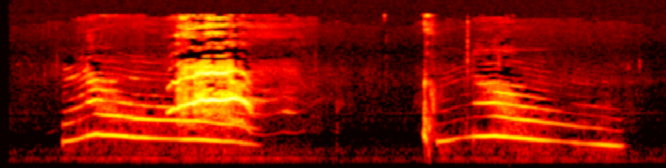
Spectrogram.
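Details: Pet puppy indoors by a fireplace, just woken, howling along to its owner's singing: two squeaky, drawn-out tonal wails, each slightly rising then sliding down, separated by a short click, with quiet room otherwise.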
